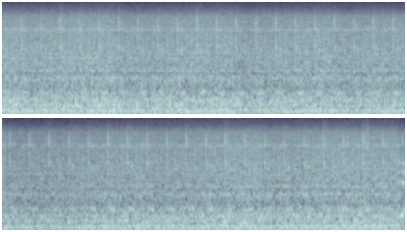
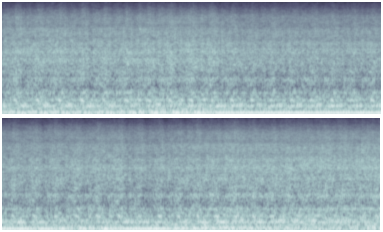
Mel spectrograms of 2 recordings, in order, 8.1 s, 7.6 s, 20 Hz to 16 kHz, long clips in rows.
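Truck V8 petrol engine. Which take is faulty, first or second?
second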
